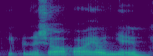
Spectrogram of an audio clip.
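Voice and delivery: mock-suspicious deep murmur; suspicious growl. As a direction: narrow your eyes and warn them in a deep low voice. Suspicious friend voice.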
